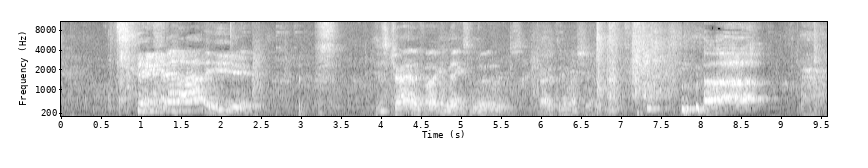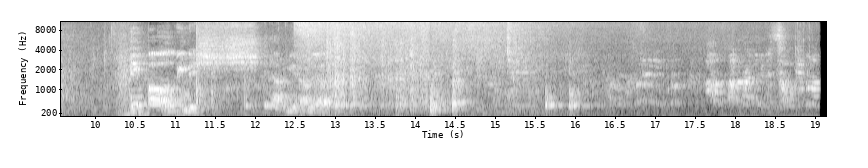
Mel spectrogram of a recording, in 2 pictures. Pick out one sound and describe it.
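Young men talk and laugh loudly up close in a small echoing room.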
